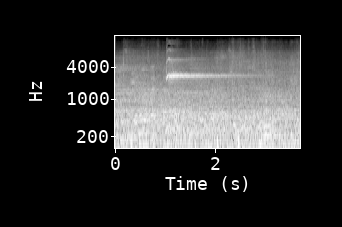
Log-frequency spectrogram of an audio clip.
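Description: A referee blows a whistle briefly.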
